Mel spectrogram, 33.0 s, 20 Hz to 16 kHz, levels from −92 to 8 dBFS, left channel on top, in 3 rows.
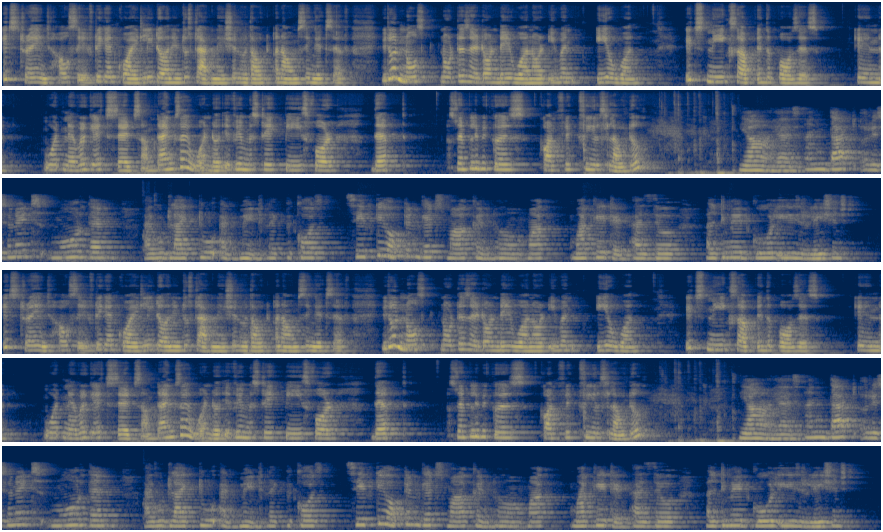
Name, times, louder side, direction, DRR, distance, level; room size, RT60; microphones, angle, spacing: voice 1, 0.0-8.0 8.5-10.2 10.7-11.1 11.5-15.9 16.6-19.5, left 2 dB, 40° left, 6 dB, 0.9 m, -24 dB
voice 2, 19.8-23.4 23.7-25.4 25.7-26.0 26.3-28.7 29.1-32.5, equal, 20° left, -3 dB, 6.6 m, -29 dB
23.5 x 12.5 x 2.4 m, 0.79 s
head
